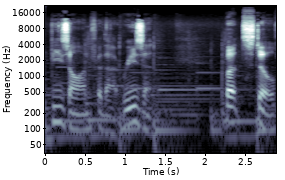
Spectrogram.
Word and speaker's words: Bizon: be talking about the beezon now I've been told in the past this is pronounced bison however so yeah I'm gonna call it the bizon for that reason but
